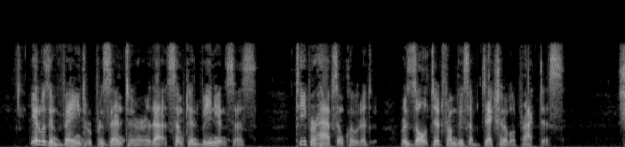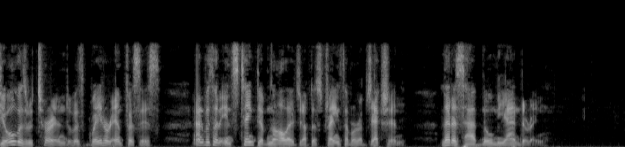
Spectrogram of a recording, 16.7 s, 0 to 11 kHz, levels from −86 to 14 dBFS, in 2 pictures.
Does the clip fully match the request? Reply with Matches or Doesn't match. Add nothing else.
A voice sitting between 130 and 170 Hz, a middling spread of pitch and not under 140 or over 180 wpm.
Doesn't match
